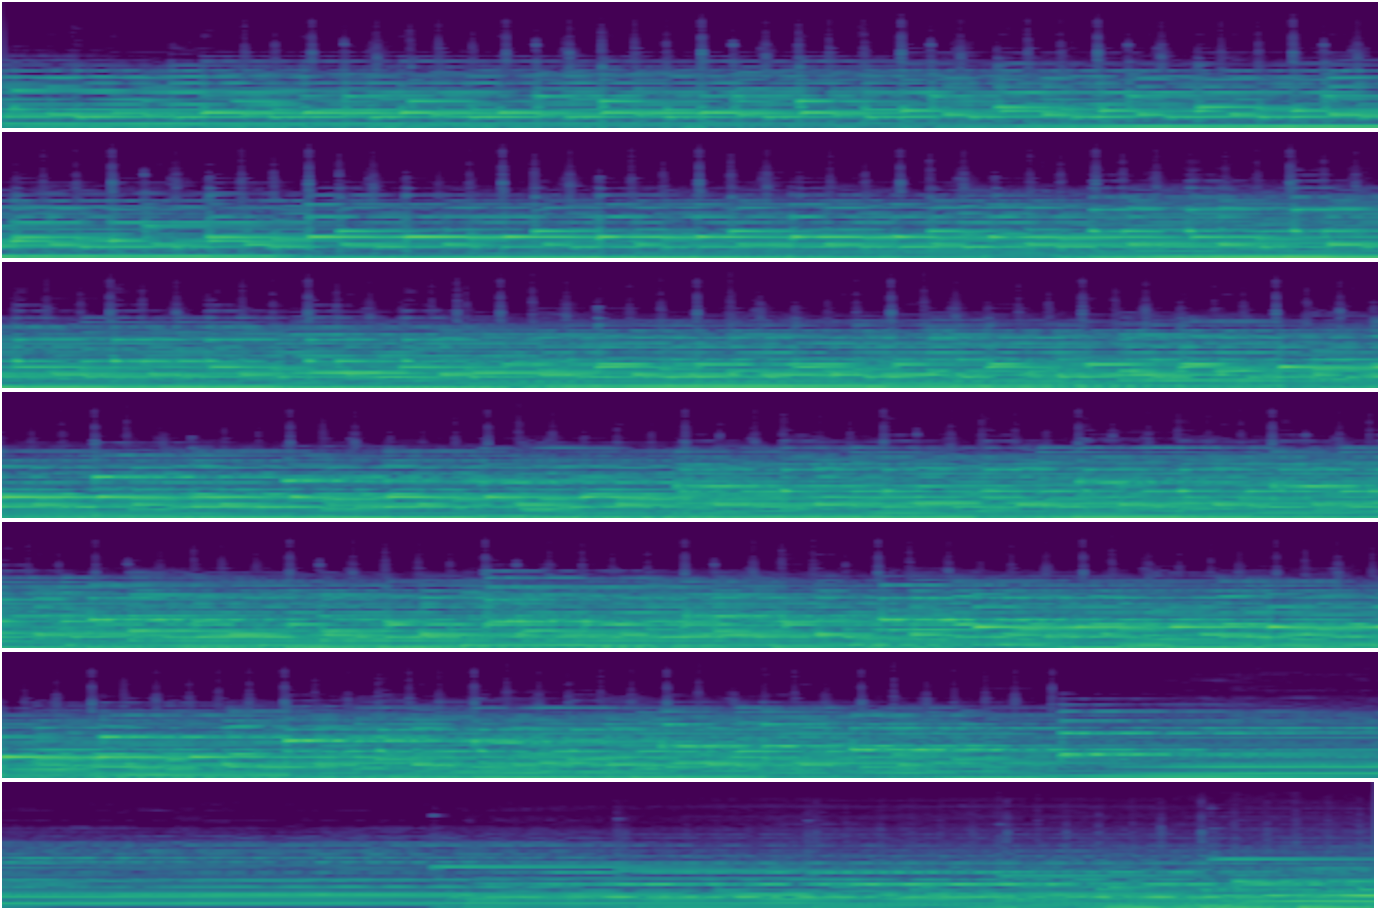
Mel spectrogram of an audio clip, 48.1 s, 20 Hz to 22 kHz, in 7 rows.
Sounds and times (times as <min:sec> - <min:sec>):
Music: 0:00.0 - 0:48.1.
